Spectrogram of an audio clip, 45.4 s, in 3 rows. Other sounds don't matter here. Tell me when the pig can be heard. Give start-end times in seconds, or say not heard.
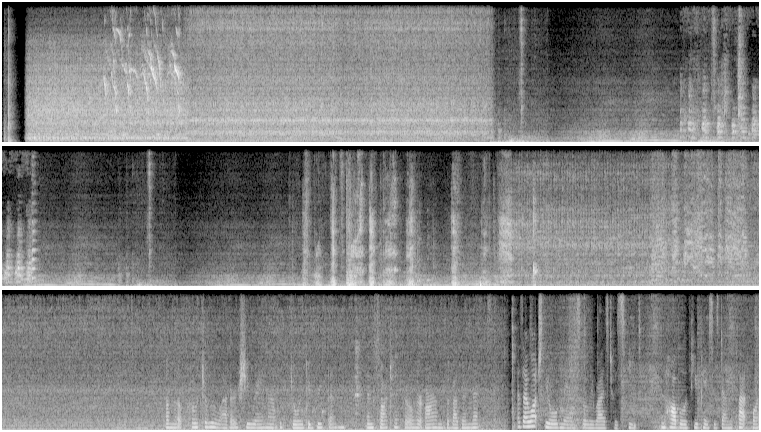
20.9-25.9.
